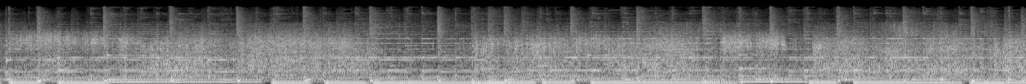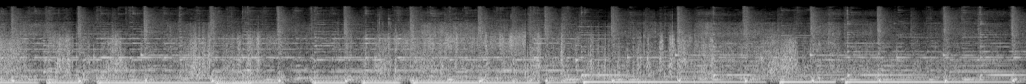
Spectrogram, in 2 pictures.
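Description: Background music with a bass line that changes note every second or so.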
